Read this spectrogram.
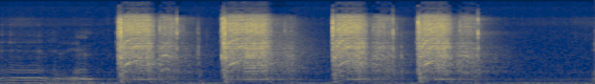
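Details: Harley-Davidson motorcycle with plugs in: four short bursts of starter cranking, each about a second, but the engine never fires or catches. Cranks but won't start.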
